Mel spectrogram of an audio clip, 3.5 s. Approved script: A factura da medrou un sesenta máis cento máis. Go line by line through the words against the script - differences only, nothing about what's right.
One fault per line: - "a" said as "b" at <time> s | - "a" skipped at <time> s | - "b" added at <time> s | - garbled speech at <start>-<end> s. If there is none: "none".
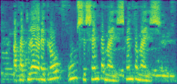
none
